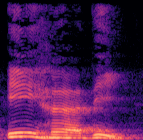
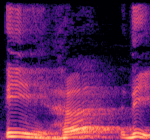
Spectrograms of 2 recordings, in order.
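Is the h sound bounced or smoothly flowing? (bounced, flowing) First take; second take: bounced; bounced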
